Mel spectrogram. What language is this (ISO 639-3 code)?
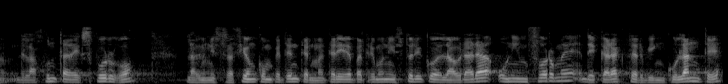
spa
